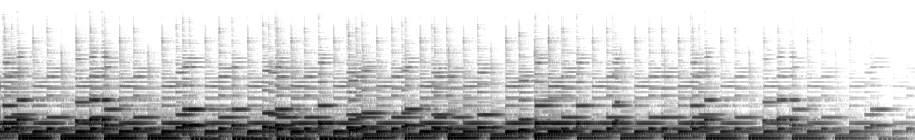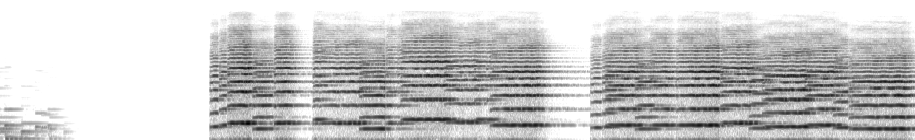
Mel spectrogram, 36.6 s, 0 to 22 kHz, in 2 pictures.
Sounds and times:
Violin, fiddle: 0:00.0 - 0:16.8, 0:22.5 - 0:36.6.

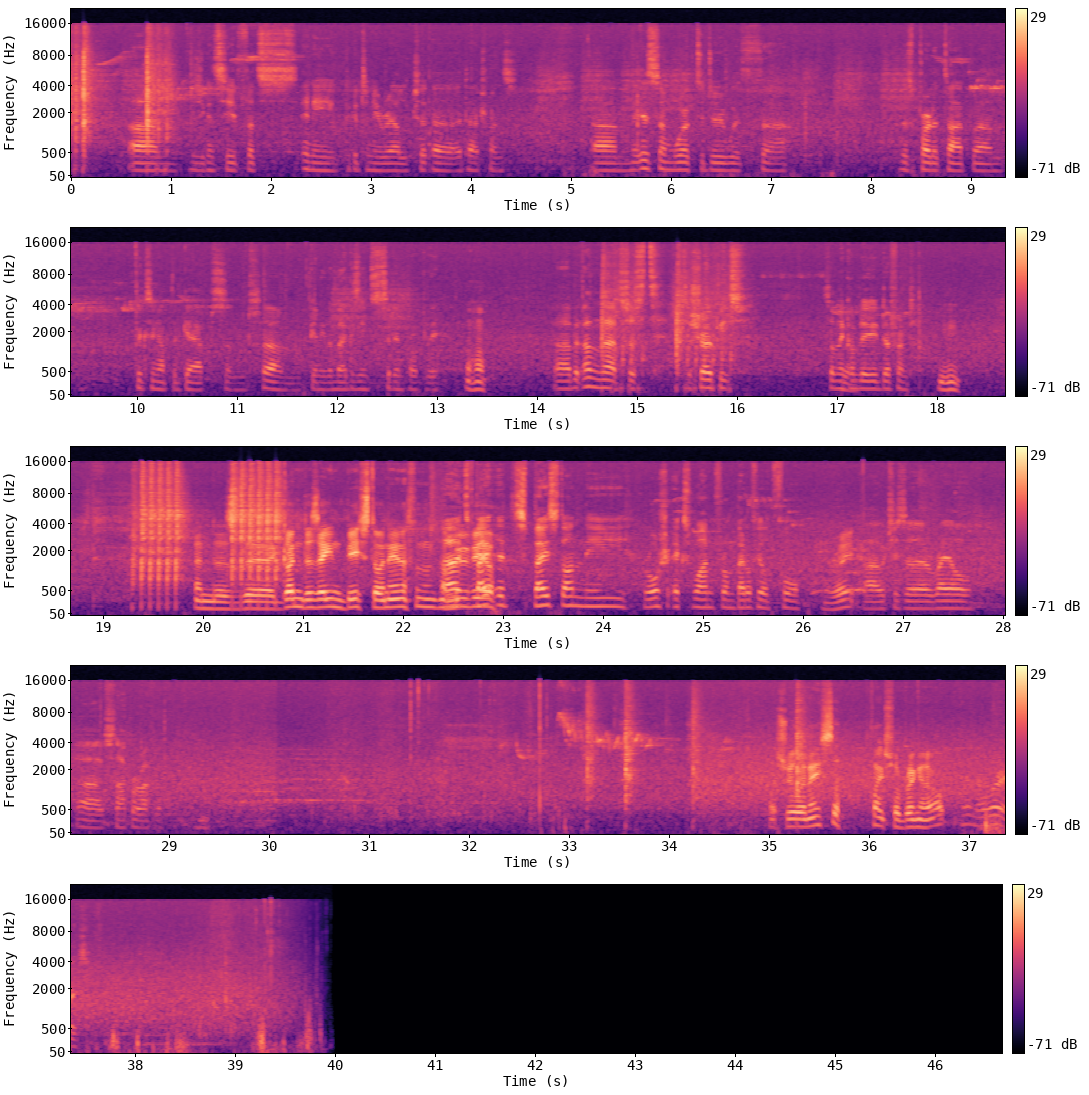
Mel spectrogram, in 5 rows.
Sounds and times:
Outside, rural or natural: 0:00.0 - 0:40.0
Speech: 0:00.6 - 0:04.5, 0:05.2 - 0:07.2, 0:08.4 - 0:09.3, 0:10.0 - 0:13.5, 0:14.2 - 0:16.2, 0:16.9 - 0:18.3, 0:20.0 - 0:29.0, 0:35.0 - 0:37.6.

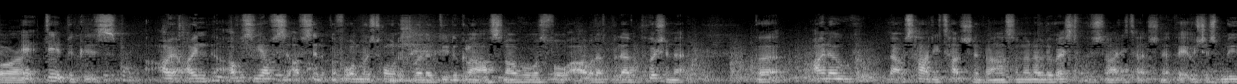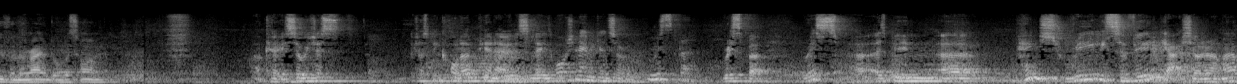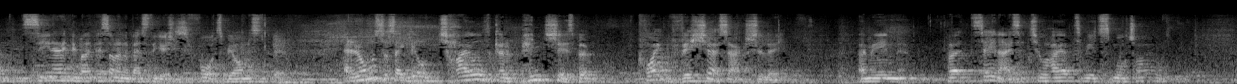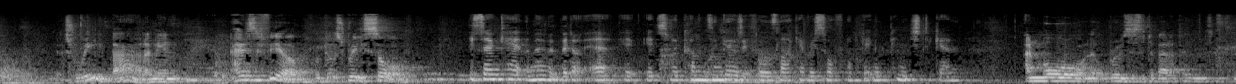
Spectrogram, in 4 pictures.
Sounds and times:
Male speech, man speaking: 0:00.0 - 0:13.6, 0:14.9 - 0:36.6, 0:37.6 - 0:41.4, 0:47.4 - 0:49.4.

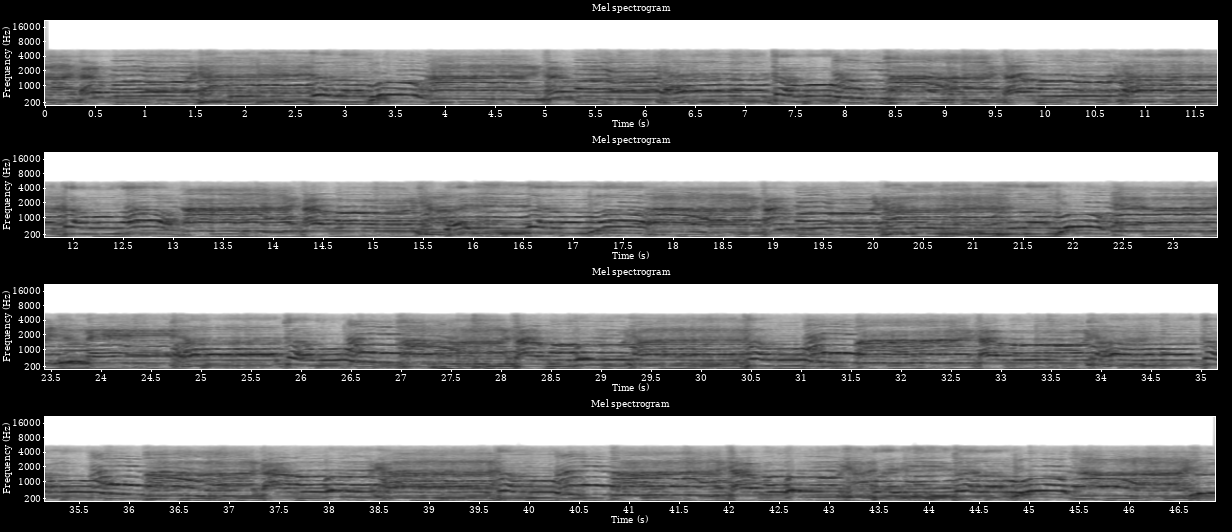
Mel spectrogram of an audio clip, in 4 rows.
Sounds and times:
Acoustic guitar: 0:00.0 - 0:46.8.

